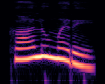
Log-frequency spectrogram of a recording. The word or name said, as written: ಗಲ್ಲುಮರ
